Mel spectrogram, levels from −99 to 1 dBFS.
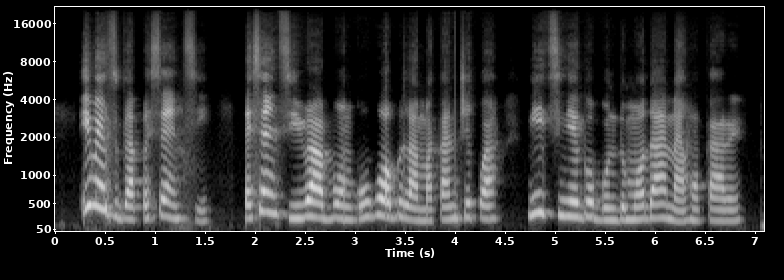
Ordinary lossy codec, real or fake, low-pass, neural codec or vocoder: none; fake; none; autoencoder, 48 kHz, 32 numbers a frame, DAC-VAE, trained on Japanese speech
